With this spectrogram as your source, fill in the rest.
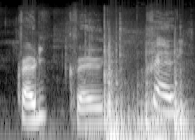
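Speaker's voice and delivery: high, loud mock Toronto accent.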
